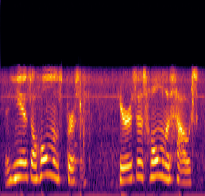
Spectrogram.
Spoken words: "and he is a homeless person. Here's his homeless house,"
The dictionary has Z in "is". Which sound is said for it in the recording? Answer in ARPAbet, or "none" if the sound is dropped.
Z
